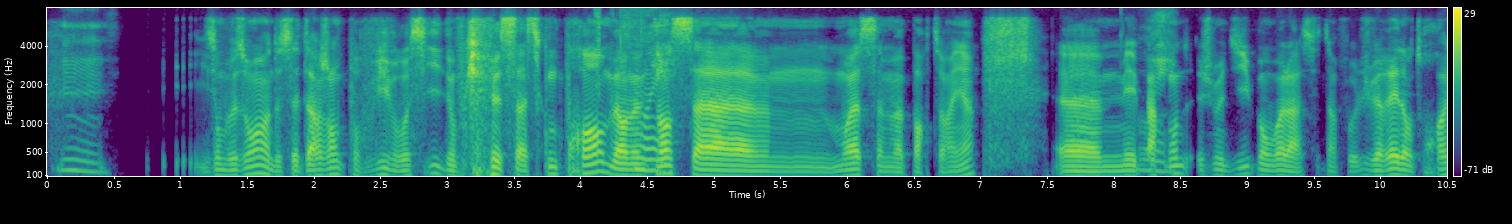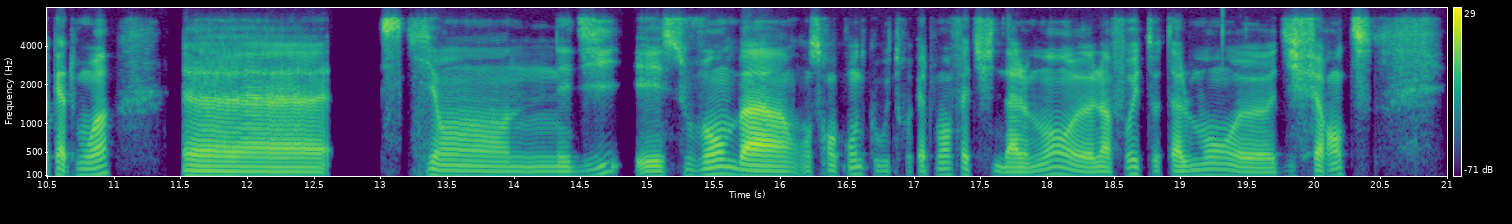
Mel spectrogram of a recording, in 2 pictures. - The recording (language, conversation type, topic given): French, podcast, Comment choisis-tu des sources d’information fiables ?
- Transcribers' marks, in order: chuckle; tapping; drawn out: "Heu"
